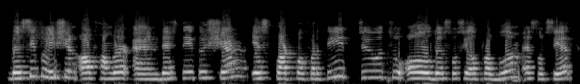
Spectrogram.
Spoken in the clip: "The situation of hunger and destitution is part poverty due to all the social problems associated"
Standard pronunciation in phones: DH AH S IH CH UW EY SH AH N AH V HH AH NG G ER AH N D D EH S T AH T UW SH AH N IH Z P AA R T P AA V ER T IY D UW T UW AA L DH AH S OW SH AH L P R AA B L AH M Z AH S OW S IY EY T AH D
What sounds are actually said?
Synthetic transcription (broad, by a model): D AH S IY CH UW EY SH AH N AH F HH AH NG G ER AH N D D EH S T AH T UW SH AH N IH S P AA R T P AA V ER T IY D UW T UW AA L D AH S OW S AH L P R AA B L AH M AH S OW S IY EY T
